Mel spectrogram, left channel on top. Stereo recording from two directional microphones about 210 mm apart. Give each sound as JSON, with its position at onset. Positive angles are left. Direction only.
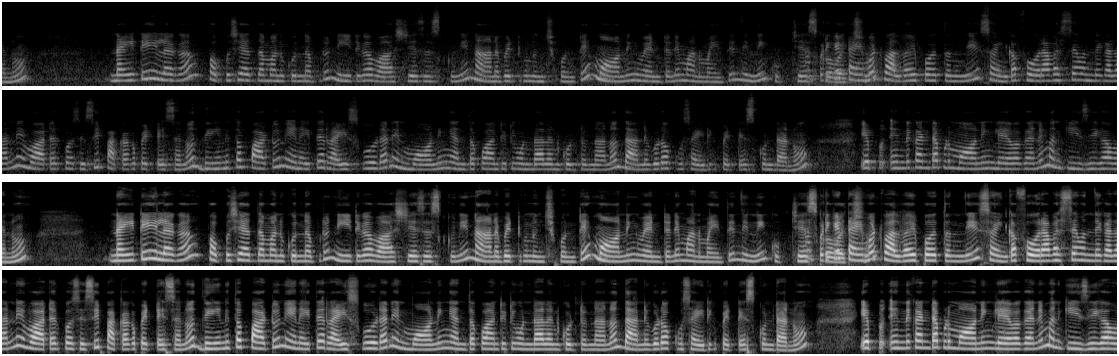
{"t": 1.1, "sound": "a woman's voice", "side_deg": -40}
